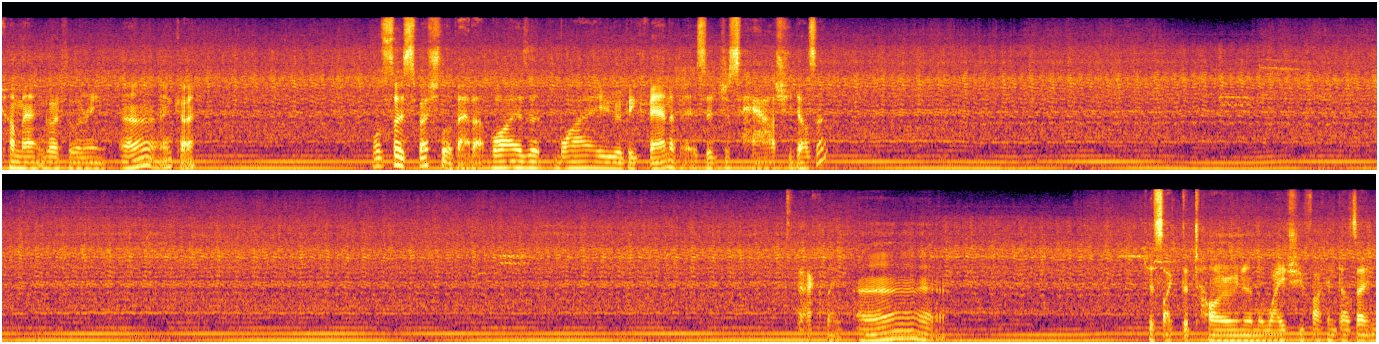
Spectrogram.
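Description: A small mower engine hums steadily.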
